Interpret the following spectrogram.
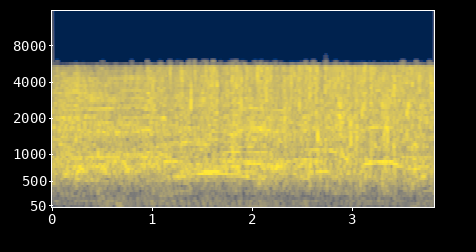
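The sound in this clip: Sustained dense applause from a crowd at a public talk, a loud, steady wash of many hands clapping with no pauses throughout.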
